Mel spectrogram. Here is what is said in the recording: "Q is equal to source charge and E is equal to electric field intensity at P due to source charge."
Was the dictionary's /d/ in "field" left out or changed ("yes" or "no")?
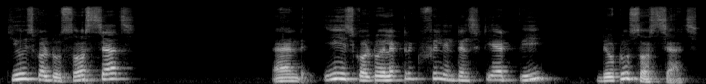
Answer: yes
